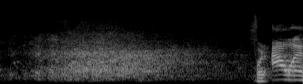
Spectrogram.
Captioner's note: audience laughs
